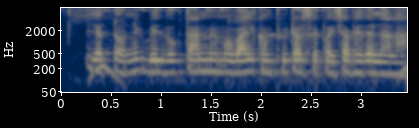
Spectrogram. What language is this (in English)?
Bhojpuri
